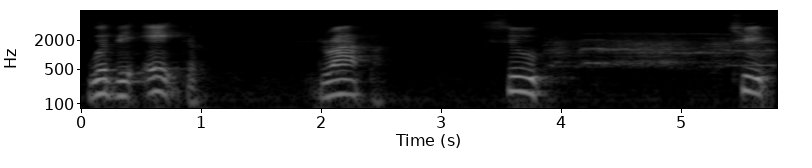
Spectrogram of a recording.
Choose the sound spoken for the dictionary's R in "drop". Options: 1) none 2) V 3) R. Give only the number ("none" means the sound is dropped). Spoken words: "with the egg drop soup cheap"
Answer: 3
